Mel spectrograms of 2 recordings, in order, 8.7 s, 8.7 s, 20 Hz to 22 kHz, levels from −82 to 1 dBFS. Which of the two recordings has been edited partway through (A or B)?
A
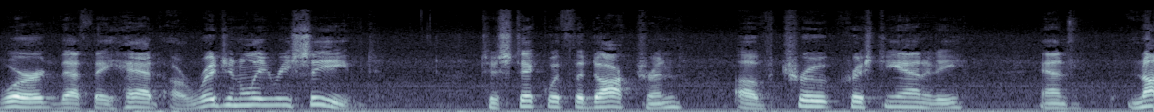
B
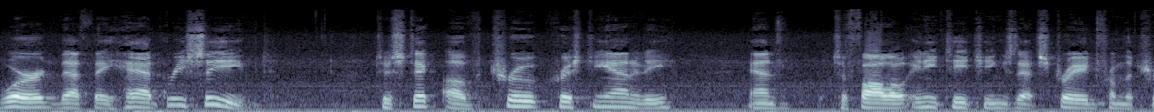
B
